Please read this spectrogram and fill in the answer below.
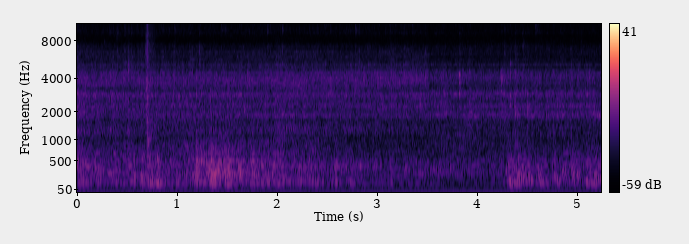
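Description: Storm rain in a film soundtrack, a steady downpour pattering on window panes, heard through a TV's speaker. One sharp crack comes about a second in.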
